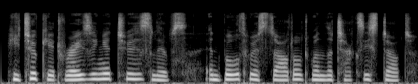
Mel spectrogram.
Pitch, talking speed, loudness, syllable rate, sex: 220 Hz, 230 wpm, -17 LUFS, 5.4 syllables/s, female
